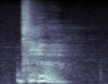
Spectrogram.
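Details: Person with daily allergies: a single loud, explosive sneeze with a sharp onset and a breathy fade, in a quiet room; sneeze.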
